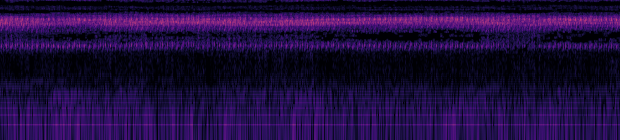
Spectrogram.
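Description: A katydid fills the night with a loud, continuous, high-pitched buzzing trill.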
